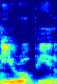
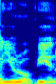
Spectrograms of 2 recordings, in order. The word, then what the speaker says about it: European: we don't say c is an european we say she is all european or c is a european so pay particular attention to the sound there's five kind of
